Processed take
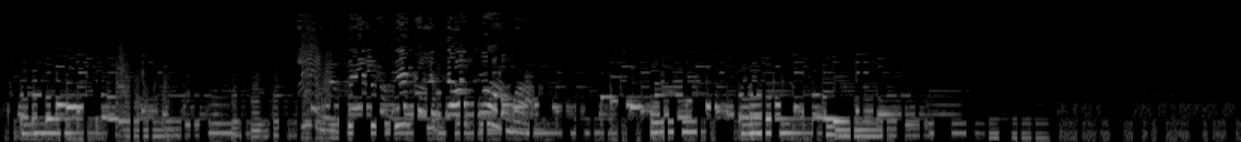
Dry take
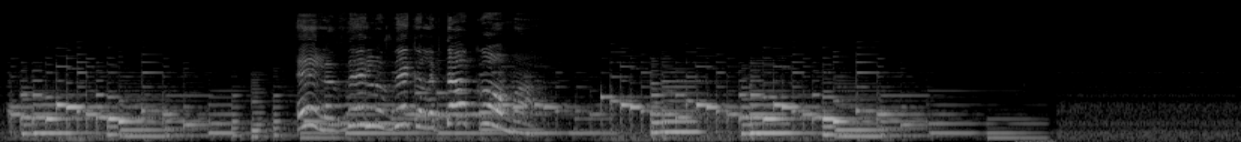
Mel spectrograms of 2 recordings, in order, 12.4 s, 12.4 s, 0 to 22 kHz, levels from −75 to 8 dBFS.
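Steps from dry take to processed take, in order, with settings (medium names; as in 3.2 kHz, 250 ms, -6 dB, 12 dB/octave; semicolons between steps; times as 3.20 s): random holes in the spectrogram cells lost 35%; 1.16–3.31 s: hard clipper -31.5 dBFS, distortion -14 dB; trim -3.5 dB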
